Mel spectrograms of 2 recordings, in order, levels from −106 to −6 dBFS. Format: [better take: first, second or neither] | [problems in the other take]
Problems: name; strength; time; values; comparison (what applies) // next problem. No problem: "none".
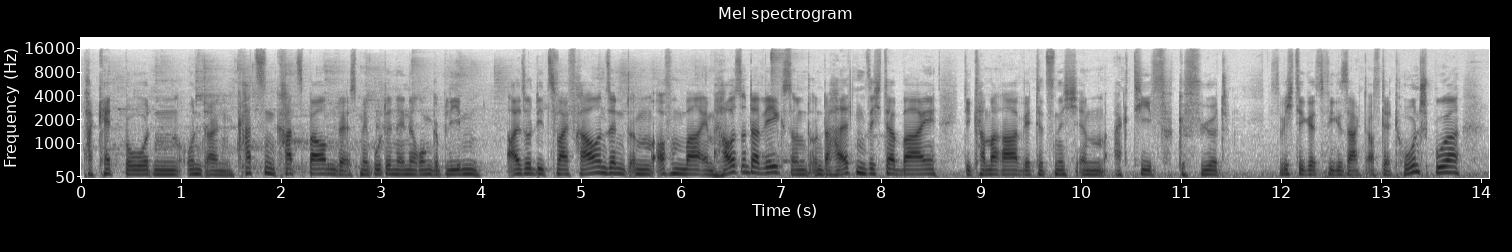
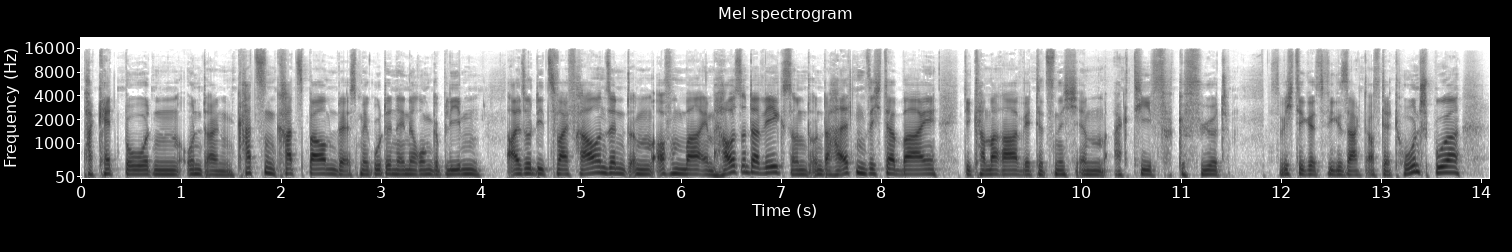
second | animal sounds; noticeable; throughout; 20 dB below the speech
